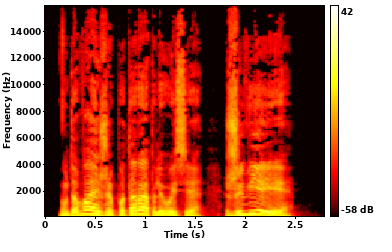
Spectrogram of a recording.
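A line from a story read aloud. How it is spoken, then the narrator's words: Comrades shouting. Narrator (Russian): кричали ему товарищи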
